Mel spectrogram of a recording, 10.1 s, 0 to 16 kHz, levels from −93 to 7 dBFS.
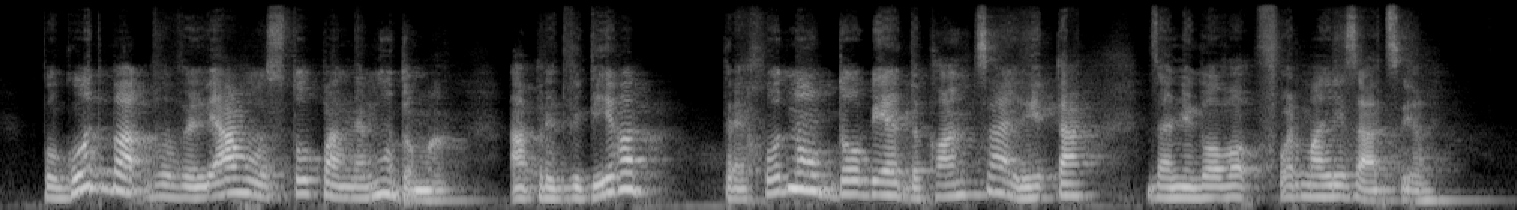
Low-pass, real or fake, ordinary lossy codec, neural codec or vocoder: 14.4 kHz; fake; none; codec, 44.1 kHz, 2.6 kbps, DAC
